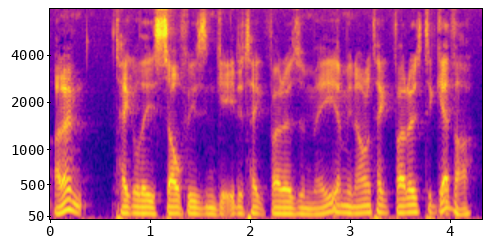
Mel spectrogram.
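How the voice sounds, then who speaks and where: A man with an Australian accent playing a jealous, fed-up young boyfriend confronting his girlfriend in an intimate ASMR roleplay, speaking in a halting, conversational way. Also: sits low, fairly even intonation, mellow. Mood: confused, accusing.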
